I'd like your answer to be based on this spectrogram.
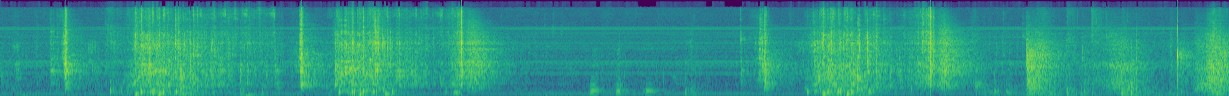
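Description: A portable gasoline generator is started before a storm, with several loud, uneven pull-start bursts of engine noise separated by quieter gaps, close by and without talk.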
